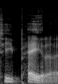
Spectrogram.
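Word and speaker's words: TPATA: I think it's pronounced T-PATA, if I'm pretty close to saying it right.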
